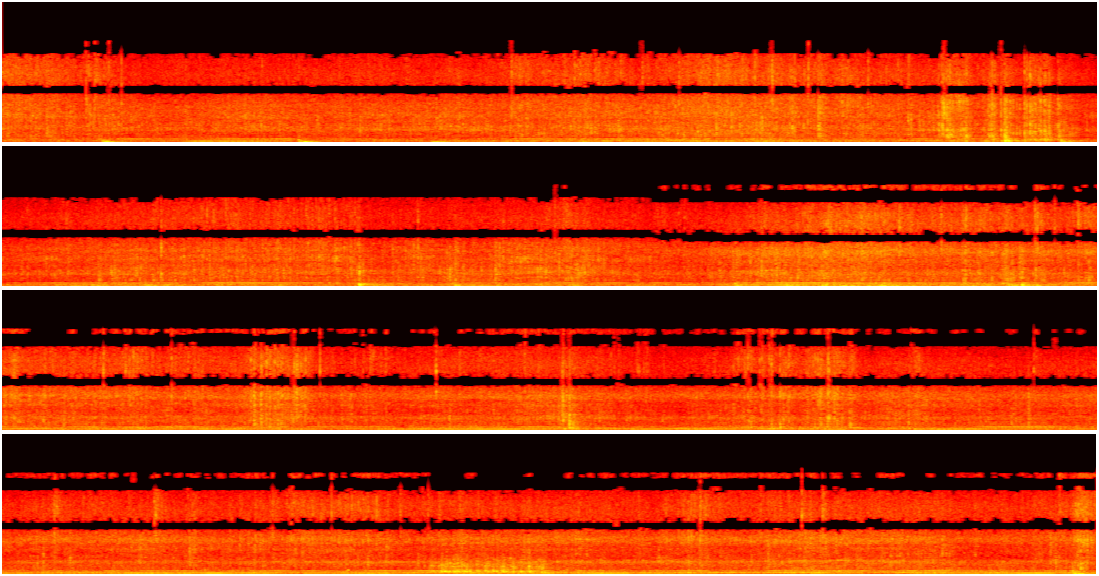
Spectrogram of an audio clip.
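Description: Shark upright vacuum cleaner running steadily on carpet, with occasional sharp clicks as debris is sucked up.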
